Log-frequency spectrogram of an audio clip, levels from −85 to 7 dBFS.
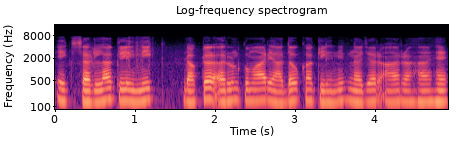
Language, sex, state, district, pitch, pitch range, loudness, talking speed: Hindi, male, Uttar Pradesh, Budaun, 140 Hz, 135-150 Hz, -16 LUFS, 160 wpm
